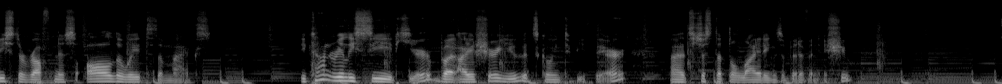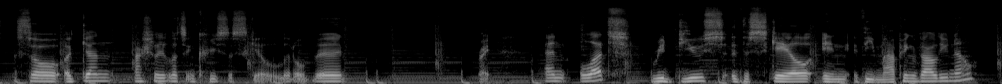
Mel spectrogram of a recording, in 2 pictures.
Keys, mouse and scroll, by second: 1.2 middle click, 1.5-2.0 scroll up 1, 2.8 scroll up 1, 3.4-4.0 middle drag, 4.2-4.6 middle drag, 5.1 scroll down 1, 5.7 scroll down 1, 5.9-6.3 middle drag, 6.4-7.8 scroll down 1, 7.8-8.5 scroll up 1, 11.0 click, 11.2 click, 11.4 click, 11.8 click, 12.1 click, 13.7-14.6 scroll up 1, 15.2-15.6 middle drag, 15.7 middle click, 16.8 middle click.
